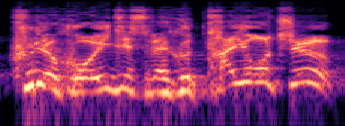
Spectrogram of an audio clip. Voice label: repairing, voice message, crew ships japanese

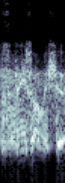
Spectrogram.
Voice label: near waypoint mood low, speech pol; War Thunder

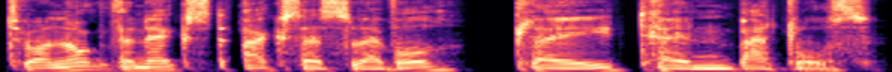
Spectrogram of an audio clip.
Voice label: Speech Access Level Unlock, EN GB; World Of Warships

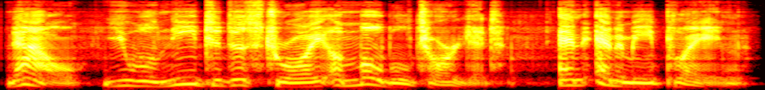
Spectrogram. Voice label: tutorial fighter fight, english; War Thunder

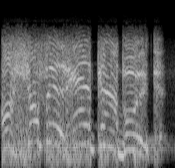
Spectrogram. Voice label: voice message driver contused, hungarian

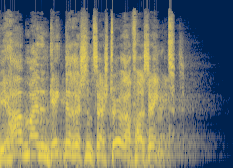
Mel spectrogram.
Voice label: Speech Destroy Enemy Destroyer, DE; World Of Warships

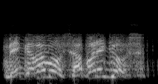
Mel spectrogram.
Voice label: enemy detected, mood high, speech; War Thunder

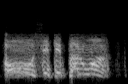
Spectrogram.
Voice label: bomb failure mood med, speech fr; War Thunder

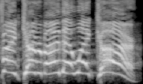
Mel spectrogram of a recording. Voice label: order cover car white, us

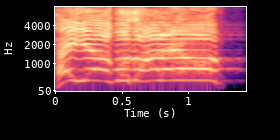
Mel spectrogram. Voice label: order attack infantry, battlechatter, english

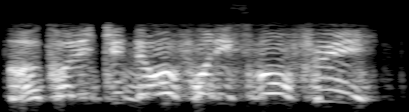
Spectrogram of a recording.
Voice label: damaged water mood med, speech fr; War Thunder

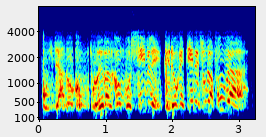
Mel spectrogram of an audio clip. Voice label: tank damaged, mood low, speech; War Thunder

